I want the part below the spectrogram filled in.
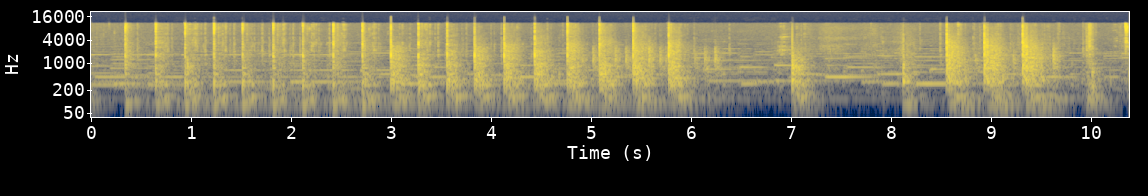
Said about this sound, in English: I'm going to slip the nail in. And I'm going to bend it over.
